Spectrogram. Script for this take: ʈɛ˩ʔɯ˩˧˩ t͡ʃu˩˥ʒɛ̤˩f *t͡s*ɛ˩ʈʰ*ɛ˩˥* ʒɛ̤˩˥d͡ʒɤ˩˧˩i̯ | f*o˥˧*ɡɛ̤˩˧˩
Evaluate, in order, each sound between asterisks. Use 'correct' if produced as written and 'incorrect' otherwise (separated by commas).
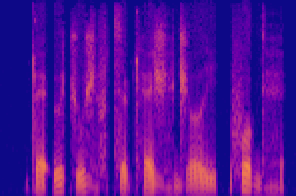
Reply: correct, correct, correct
